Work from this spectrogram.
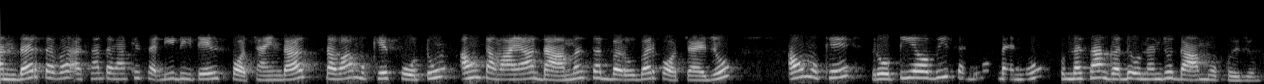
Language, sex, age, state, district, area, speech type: Sindhi, female, 18-30, Maharashtra, Thane, urban, conversation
